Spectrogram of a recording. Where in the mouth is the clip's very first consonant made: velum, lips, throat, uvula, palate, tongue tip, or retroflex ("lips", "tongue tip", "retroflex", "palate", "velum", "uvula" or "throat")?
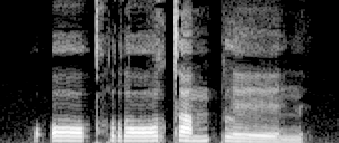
throat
